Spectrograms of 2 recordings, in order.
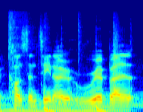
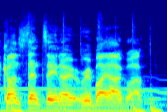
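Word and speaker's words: Constantino Ribalaigua: Floridita Bar in Cuba by the legendary bartender Constantino Ribayagua. Constantino Ribayagua. By the legendary bartender Constantino Ribayagua, and there's no need to comment on that pronunciation because I pretty much nailed it.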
